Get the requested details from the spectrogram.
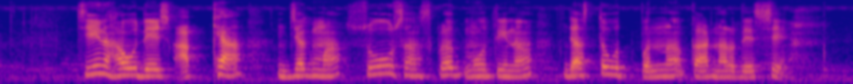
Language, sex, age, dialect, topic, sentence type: Marathi, male, 56-60, Northern Konkan, agriculture, statement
